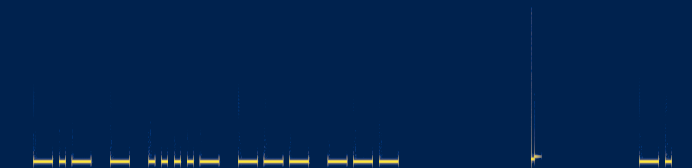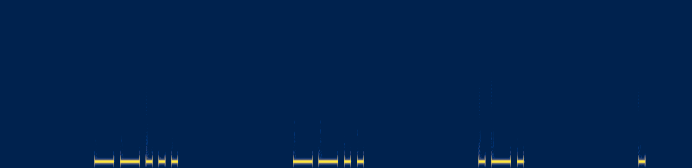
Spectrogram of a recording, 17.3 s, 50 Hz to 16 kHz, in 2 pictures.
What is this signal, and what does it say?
Morse code, heard as a keyed tone, about 15 wpm, spaced as for 8 wpm, 700 Hz. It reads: KT4OO N7ZRE
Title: USA Call Signs - 5 Characters - 6x Character Spacing - 15wpm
